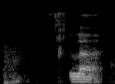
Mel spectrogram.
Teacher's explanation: Di adnal hafah, yaitu pinggir lidah tapi di ujungnya, adnal hafah namanya. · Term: lam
